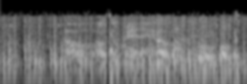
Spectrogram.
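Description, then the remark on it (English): Horses ridden by Frank Mallon and Cal Smith approach a watering place with a steady, rhythmic clip-clop of hooves that grows fairly loud, continuing throughout with muffled voices mixed in underneath. “Me here, horse now. Somebody come now.”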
